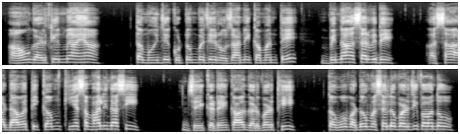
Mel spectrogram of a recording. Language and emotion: Sindhi, fearful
